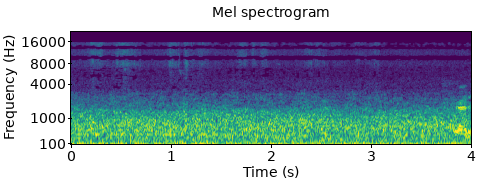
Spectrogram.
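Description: Steady outdoor background noise with a low, even hum underneath; no club strike or other sharp sound.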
